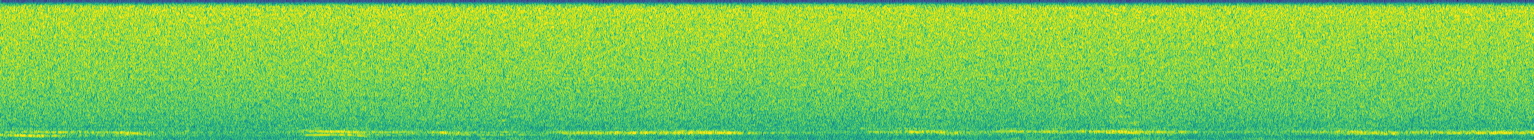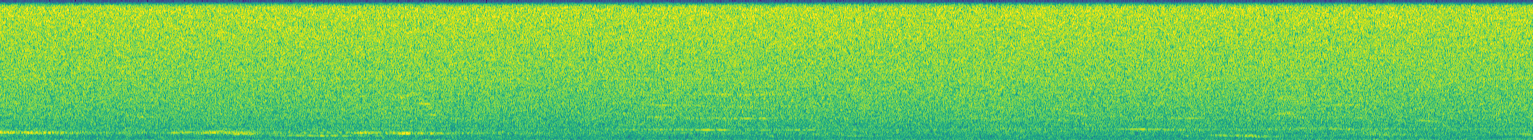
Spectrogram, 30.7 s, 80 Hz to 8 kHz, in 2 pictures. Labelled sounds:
29.5	29.8	humpback whale, 1.1 to 1.2 kHz

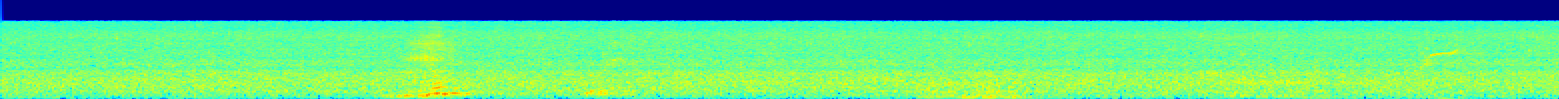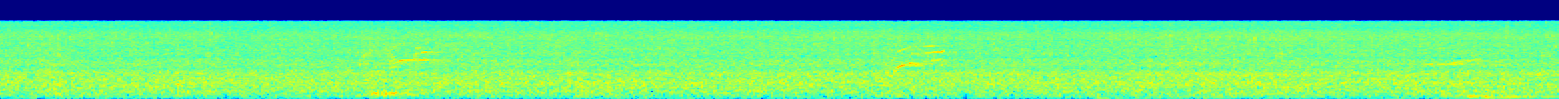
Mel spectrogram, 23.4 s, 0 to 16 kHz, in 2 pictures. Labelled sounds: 3.0	3.3	humpback whale, 1.7 to 2.0 kHz
10.7	11.0	humpback whale, 1.9 to 2.7 kHz
14.6	14.9	humpback whale, 1.5 to 1.8 kHz
22.4	22.7	humpback whale, 1.4 to 1.7 kHz

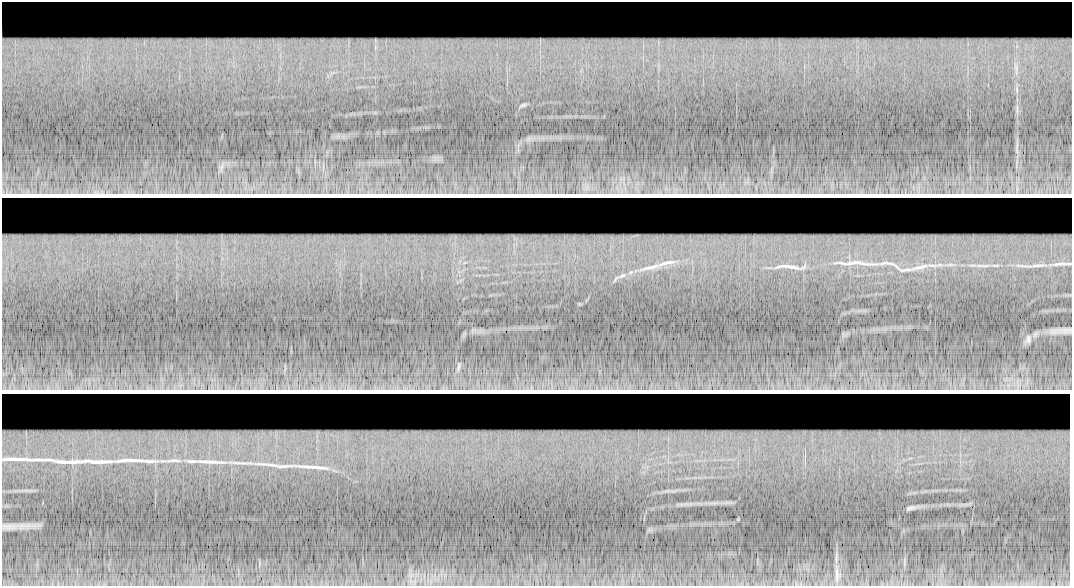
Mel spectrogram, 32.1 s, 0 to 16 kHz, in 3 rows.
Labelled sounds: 3.3	4.4	killer whale, Bigg's (transient), 1.1 to 3.7 kHz
5.1	6.0	killer whale, Bigg's (transient), 0.78 to 1.7 kHz
14.4	14.8	killer whale, Bigg's (transient), 1.3 to 1.4 kHz
15.2	16.3	killer whale, Bigg's (transient), 0.94 to 4.4 kHz
16.8	17.6	killer whale, Bigg's (transient), 2.9 to 4.8 kHz
18.3	22.9	killer whale, Bigg's (transient), 0.84 to 4.6 kHz
23.3	24.9	killer whale, Bigg's (transient), 1.2 to 4.2 kHz
27.8	28.8	killer whale, Bigg's (transient), 0.97 to 4.9 kHz
30.4	31.2	killer whale, Bigg's (transient), 0.97 to 4.8 kHz

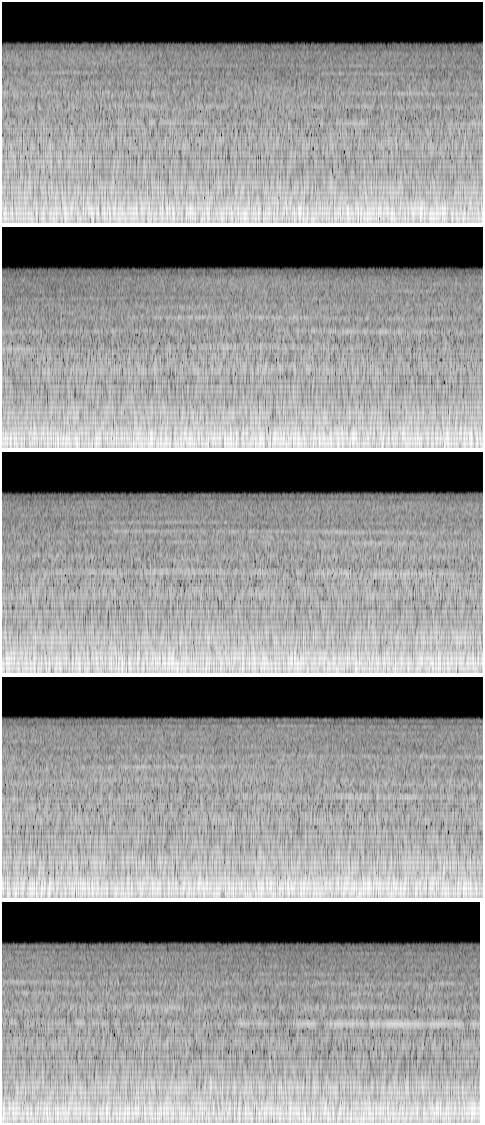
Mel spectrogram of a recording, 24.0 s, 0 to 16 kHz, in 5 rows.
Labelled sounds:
12.7	14.1	vessel noise, 1.9 to 4.7 kHz

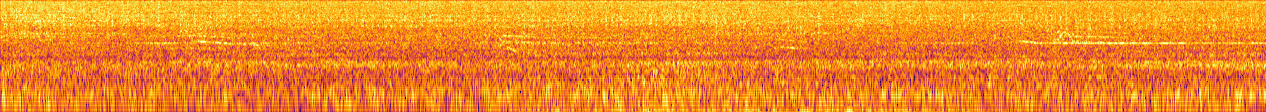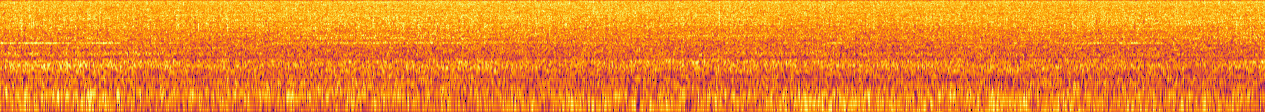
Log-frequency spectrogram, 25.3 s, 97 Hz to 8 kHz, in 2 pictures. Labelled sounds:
1.9	2.2	killer whale, Bigg's (transient), 1.4 to 1.6 kHz
10.2	10.5	killer whale, Bigg's (transient), 1.4 to 1.6 kHz

